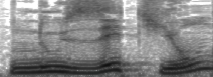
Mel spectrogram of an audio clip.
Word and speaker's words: nous étions: Tu étais, il était, elle était, nous étions, little liaison here to make it more beautiful, nous étions, okay, final S not pronounced, remember, vous étiez, same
